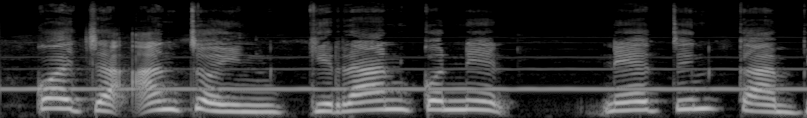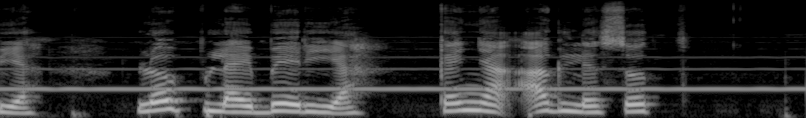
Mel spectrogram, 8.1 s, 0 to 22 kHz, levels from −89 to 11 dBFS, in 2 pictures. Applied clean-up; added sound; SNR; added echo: none; Wind instrument, woodwind instrument; 16 dB; none.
